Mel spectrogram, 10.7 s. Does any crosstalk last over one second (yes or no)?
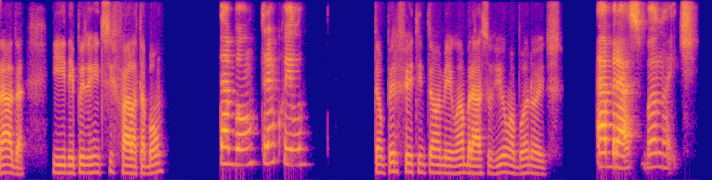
no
